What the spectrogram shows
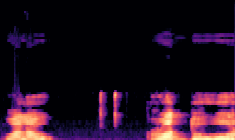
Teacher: রাদ্দুহু, ওয়া ওপেন লাম ওপেন রাখবেন এখানে হারফে লিন, ওয়ালাউ রাদ্দুহু, রাটাকে ডিপ করে পড়বেন, দু একালে টানবেন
